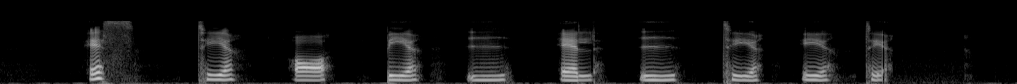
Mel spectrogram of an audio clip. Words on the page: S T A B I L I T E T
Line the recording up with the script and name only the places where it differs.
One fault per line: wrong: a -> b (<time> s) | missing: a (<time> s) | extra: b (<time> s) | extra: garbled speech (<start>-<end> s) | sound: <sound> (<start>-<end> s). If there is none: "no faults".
no faults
